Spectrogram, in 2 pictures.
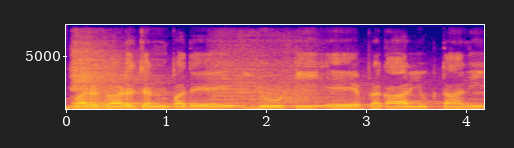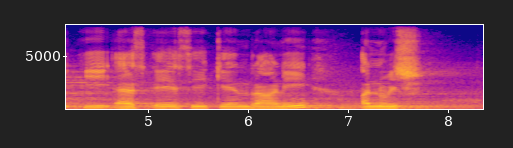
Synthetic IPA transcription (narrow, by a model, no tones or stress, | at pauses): bɐɾɡəɽd͡ʒɐnpɐd̪eːjuːʈiːeːpɾɐkaːɾjʊkt̪aːniiːeːseːsiːkẽːnd̪ɾaːniɐnʋɪʃ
